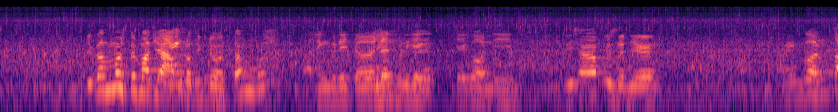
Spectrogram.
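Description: Several teenage boys talk and laugh together nearby.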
